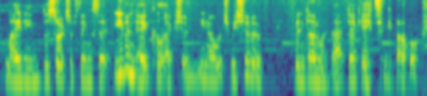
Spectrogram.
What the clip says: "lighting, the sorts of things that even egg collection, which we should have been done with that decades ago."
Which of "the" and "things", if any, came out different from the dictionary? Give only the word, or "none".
none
